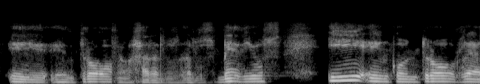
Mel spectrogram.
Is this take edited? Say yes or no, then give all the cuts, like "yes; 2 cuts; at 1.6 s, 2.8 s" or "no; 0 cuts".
yes; 1 cut; at 1.1 s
